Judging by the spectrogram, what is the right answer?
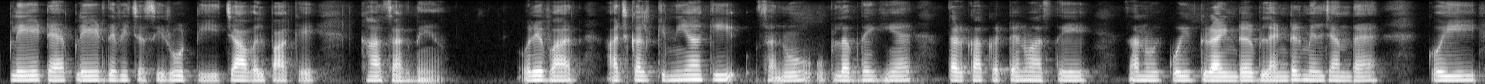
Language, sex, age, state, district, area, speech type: Punjabi, female, 45-60, Punjab, Tarn Taran, urban, spontaneous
